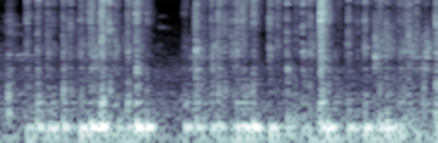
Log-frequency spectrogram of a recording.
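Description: Typing on a computer keyboard: quick, irregular clicking keystrokes in a soft, steady stream with one brief pause, heard alone without talk.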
